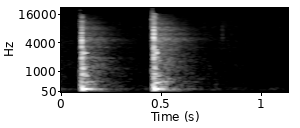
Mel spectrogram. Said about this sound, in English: Forceful, urgent pounds on the door.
